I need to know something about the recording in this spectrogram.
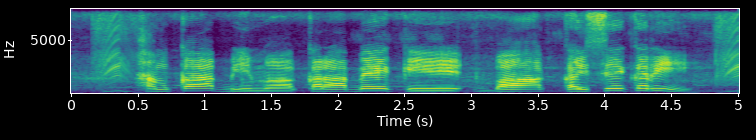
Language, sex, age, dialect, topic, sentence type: Bhojpuri, male, 25-30, Northern, banking, question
